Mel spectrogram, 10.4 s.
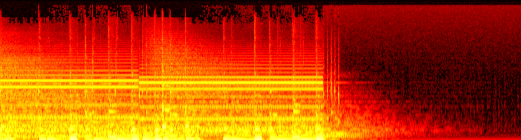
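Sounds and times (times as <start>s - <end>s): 
saxophone with electronics: 0.0s - 7.8s.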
